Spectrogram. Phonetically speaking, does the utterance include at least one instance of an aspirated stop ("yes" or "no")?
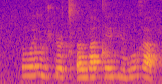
no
